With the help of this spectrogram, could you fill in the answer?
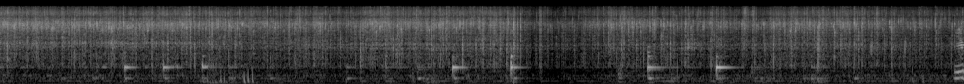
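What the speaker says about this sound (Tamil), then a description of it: "எண்ணெய் சூடானதும் சீரகம், இஞ்சி, பச்சை மிளகாய் போட்டு நல்லா வறுத்துக்கலாங்க" Cumin, ginger and green chilli frying in hot oil for almond cutlets, a steady bright sizzle throughout with a few light clicks of a spoon stirring, close and without talk.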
